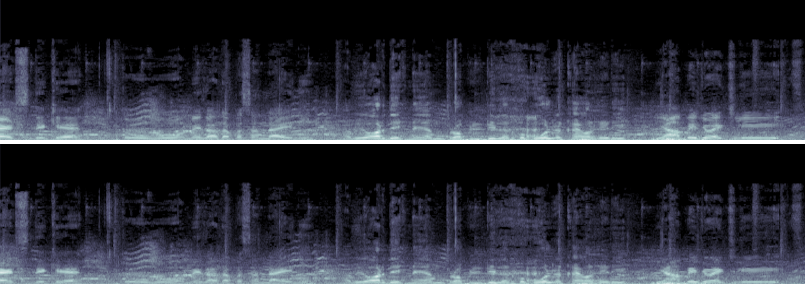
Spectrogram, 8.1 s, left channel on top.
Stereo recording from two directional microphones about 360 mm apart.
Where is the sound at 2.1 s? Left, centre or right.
Centre.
